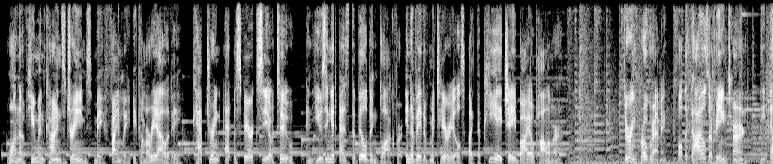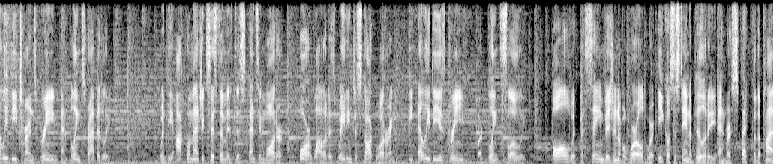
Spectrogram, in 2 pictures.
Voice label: corporate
